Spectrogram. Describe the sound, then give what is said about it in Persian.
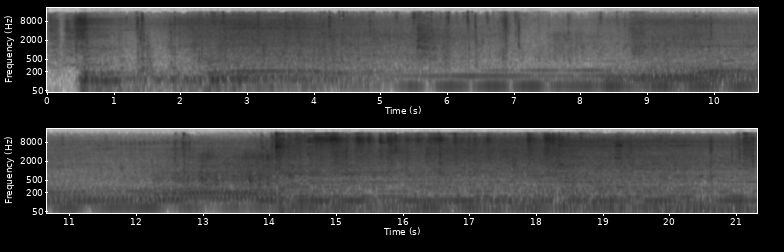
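A vehicle engine rumbles steadily, a deep droning hum that grows slightly louder and fuller partway through, like a car driving along with no voices heard. “از ماشین پیاده شین و مراقب قدماتون باشه.”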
